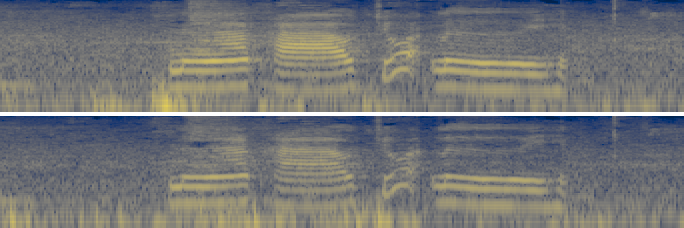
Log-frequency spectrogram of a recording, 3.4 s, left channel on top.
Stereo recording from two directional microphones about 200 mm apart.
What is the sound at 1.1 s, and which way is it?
Speech, 20° right (ahead or behind).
